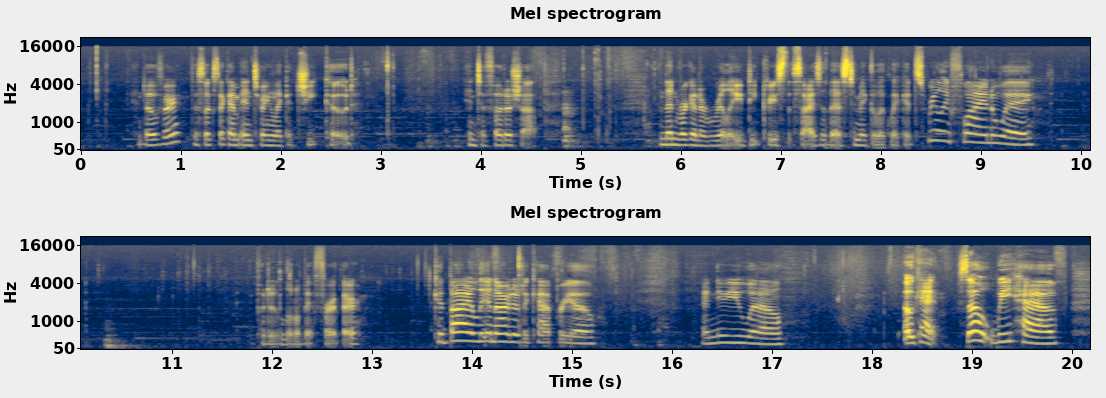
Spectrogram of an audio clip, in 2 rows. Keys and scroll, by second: 2.9 Return, 5.0 super+t, 14.3 Return.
